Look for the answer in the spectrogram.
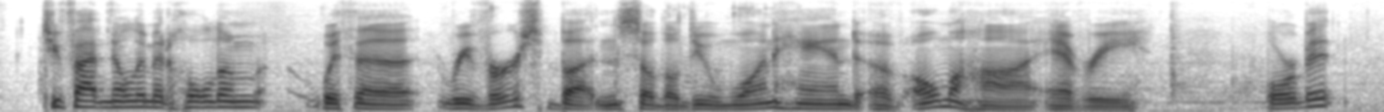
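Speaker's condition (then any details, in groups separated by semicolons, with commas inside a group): No condition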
